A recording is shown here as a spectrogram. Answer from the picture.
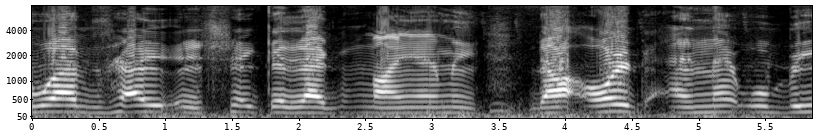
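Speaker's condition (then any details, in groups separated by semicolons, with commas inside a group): Cerebral palsy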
